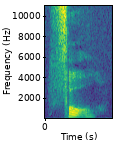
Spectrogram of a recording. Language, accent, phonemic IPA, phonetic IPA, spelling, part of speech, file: English, US, /foʊl/, [foɫ], foal, noun / verb, En-us-foal.ogg
- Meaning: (noun) 1. A young horse or other equine, especially just after birth or less than a year old 2. A young boy who assisted the headsman by pushing or pulling the tub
